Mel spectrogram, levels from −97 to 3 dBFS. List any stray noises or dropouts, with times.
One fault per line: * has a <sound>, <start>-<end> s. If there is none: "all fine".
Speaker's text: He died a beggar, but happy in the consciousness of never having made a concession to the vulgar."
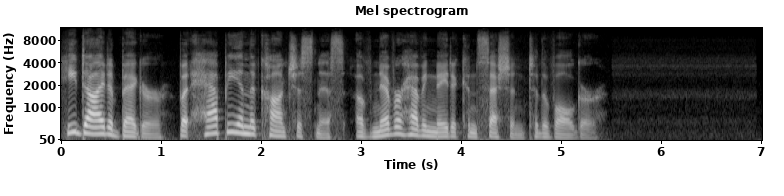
all fine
